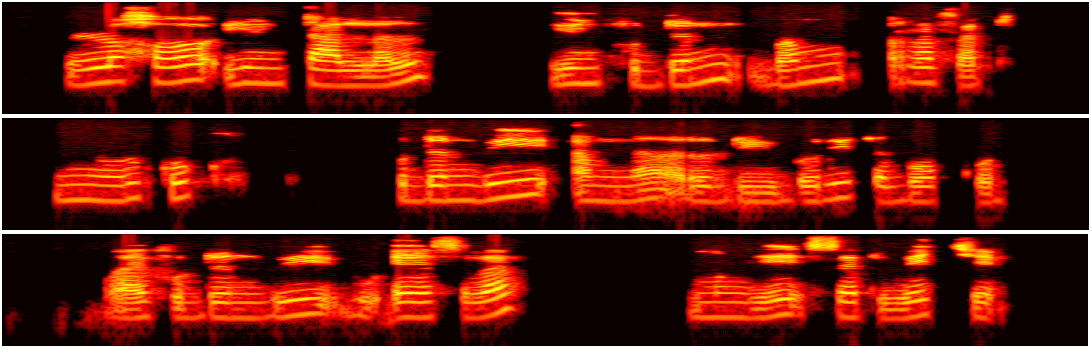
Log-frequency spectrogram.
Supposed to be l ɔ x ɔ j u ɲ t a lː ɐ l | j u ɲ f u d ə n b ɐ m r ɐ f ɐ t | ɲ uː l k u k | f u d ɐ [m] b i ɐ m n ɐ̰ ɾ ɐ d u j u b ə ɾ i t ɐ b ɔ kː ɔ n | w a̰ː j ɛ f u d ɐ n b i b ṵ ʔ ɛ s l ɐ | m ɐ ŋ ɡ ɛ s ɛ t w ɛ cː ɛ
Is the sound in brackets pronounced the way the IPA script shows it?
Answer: no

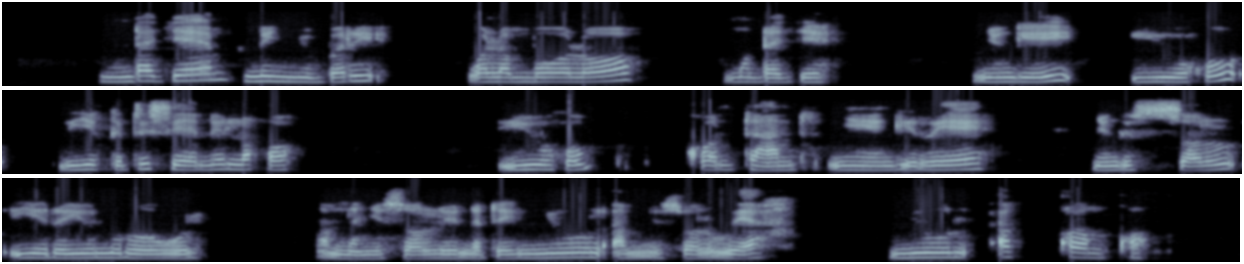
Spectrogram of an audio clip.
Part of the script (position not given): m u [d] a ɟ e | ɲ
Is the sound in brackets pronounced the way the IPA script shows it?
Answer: yes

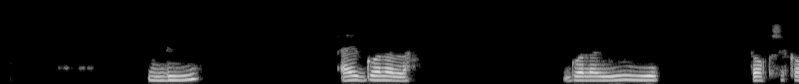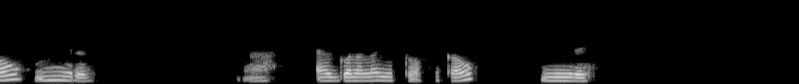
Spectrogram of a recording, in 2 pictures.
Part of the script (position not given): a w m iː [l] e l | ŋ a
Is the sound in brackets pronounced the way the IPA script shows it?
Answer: no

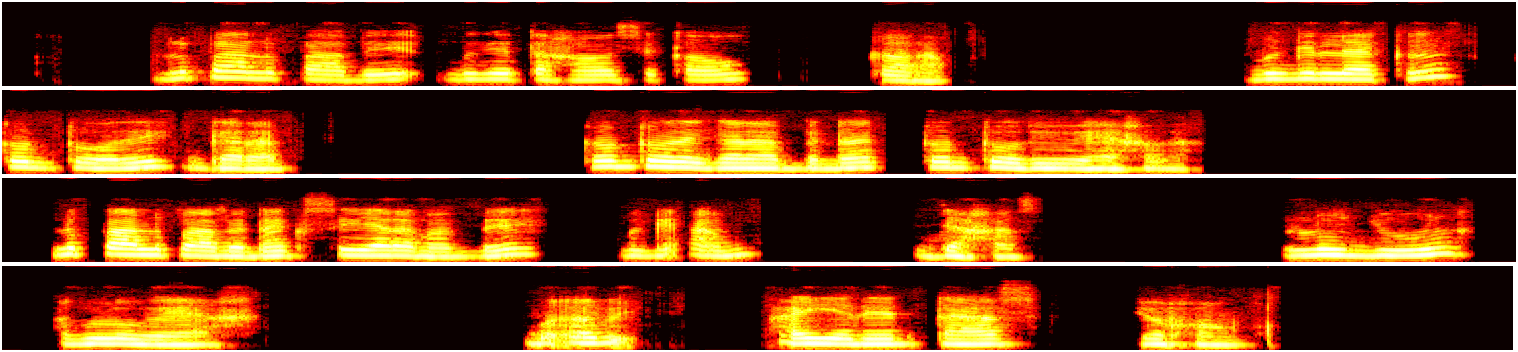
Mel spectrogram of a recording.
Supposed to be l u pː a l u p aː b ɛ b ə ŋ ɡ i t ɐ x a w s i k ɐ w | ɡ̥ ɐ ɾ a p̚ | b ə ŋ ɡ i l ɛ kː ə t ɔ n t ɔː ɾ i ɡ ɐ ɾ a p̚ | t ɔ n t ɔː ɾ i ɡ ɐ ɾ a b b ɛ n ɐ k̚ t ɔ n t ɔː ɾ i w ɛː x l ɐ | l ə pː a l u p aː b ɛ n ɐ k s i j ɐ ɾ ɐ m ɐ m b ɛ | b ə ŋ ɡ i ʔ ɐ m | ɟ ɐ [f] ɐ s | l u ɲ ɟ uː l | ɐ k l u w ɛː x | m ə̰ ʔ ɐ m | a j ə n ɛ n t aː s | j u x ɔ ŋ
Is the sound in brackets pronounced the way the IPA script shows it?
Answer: no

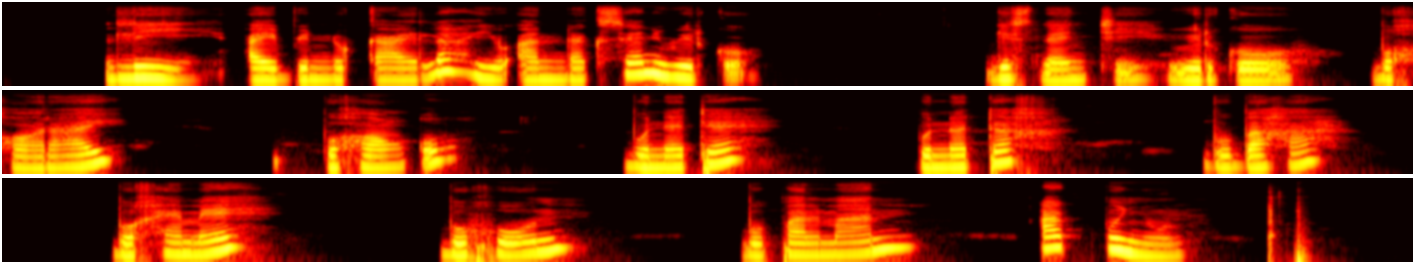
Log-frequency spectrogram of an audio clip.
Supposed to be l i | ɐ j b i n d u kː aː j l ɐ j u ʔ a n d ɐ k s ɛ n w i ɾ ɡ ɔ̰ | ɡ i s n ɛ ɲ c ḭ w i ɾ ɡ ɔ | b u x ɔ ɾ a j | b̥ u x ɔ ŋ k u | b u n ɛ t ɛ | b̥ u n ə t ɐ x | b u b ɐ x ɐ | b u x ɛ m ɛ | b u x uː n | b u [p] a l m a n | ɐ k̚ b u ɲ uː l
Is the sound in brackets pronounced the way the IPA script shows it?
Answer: yes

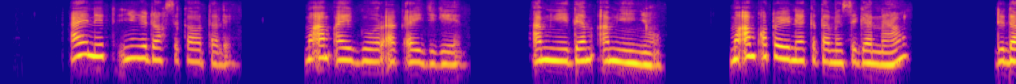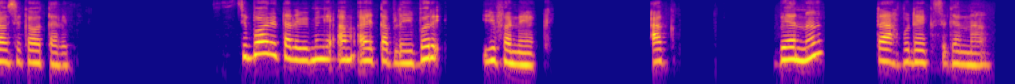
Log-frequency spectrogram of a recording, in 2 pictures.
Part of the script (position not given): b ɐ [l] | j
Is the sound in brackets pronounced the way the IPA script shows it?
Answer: no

